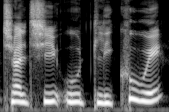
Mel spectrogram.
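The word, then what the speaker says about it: Chalchiuhtlicue: Mon challenge aujourd'hui, c'est de prononcer son nom. Chalchihuitlicue. – Oui, c'est bien.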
